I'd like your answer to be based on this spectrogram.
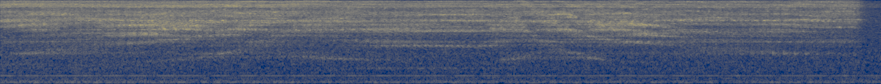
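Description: Steady, loud grinding hiss of a BBQ knife being sharpened freehand on a powered sharpener, a continuous abrasive rasp with a faint hum underneath and slight sweeping changes as the blade moves, no talking.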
